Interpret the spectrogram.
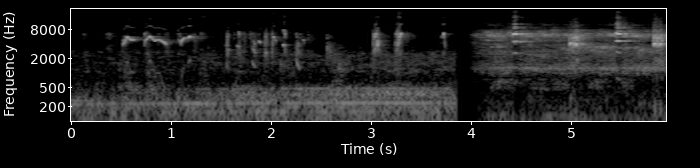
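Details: Brown-breasted olive-backed sunbird in full, varied song: thin high twittering notes, then an abrupt cut to denser, buzzy chirping with repeated bright high notes.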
